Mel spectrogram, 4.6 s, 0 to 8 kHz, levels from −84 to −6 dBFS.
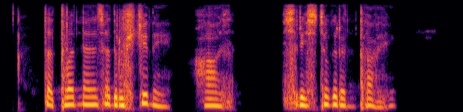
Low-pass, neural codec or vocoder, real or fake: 7.2 kHz; codec, 16 kHz, 16 kbps, FunCodec, trained on Chinese and English, 50 frames a second; fake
